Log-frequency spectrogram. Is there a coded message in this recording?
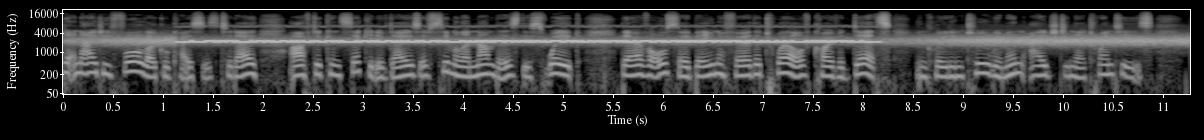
Yes: RTTY (50 baud, 170 Hz shift) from 1.1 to 8.2 s, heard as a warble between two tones, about 2200 Hz centre, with radio static. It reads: AGN? AGN? PSE RPT UR QTH DE HB1JF K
